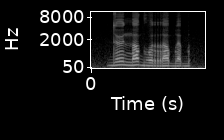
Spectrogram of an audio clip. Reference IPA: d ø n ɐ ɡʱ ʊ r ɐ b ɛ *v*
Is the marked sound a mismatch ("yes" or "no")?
yes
